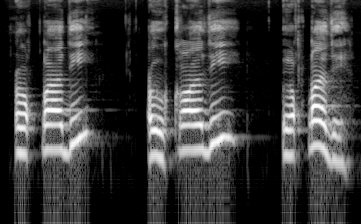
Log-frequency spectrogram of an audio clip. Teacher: عو قاف زبر قا عقا دال زیر دی عقادی عقادی عقد عین کی آواز درمیانی حلق سے دبا کے نکالیے، قاف کو موٹا کر کے پڑھیں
